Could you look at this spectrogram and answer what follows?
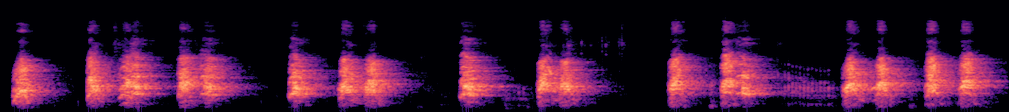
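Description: Small Yorkshire terrier barking over and over: short, sharp barks in quick runs of two or three.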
